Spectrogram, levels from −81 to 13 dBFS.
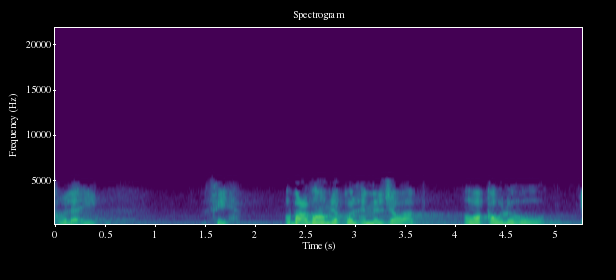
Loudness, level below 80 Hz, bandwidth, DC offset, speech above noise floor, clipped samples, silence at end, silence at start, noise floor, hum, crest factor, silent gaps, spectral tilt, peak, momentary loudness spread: -21 LUFS; -58 dBFS; 5.2 kHz; under 0.1%; 32 dB; under 0.1%; 0.25 s; 0 s; -52 dBFS; none; 18 dB; none; -10.5 dB/octave; -4 dBFS; 14 LU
